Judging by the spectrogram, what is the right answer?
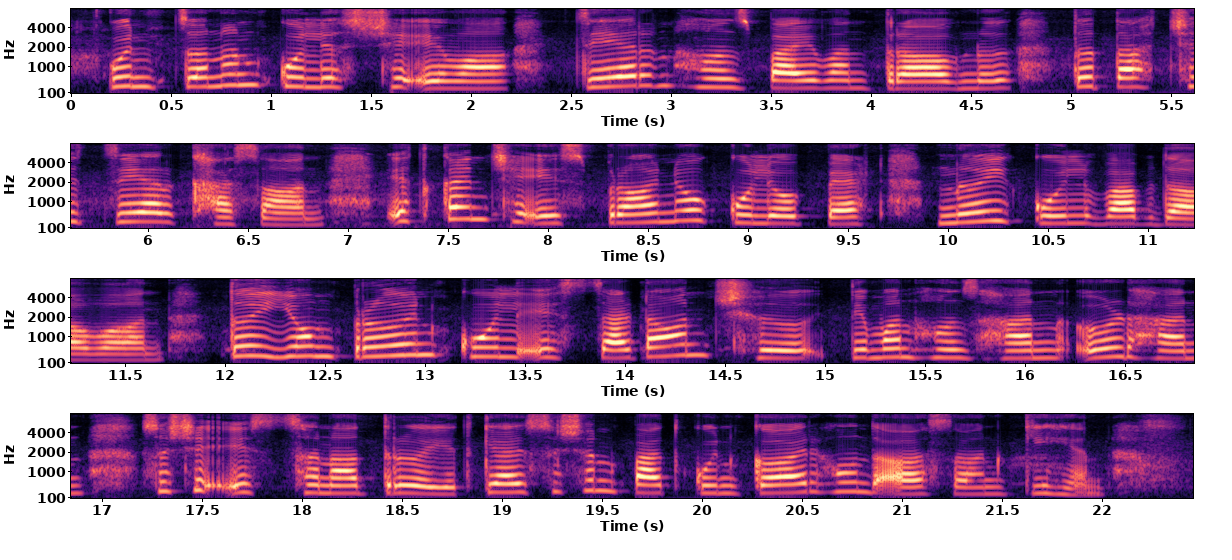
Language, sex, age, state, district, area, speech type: Kashmiri, female, 45-60, Jammu and Kashmir, Bandipora, rural, spontaneous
